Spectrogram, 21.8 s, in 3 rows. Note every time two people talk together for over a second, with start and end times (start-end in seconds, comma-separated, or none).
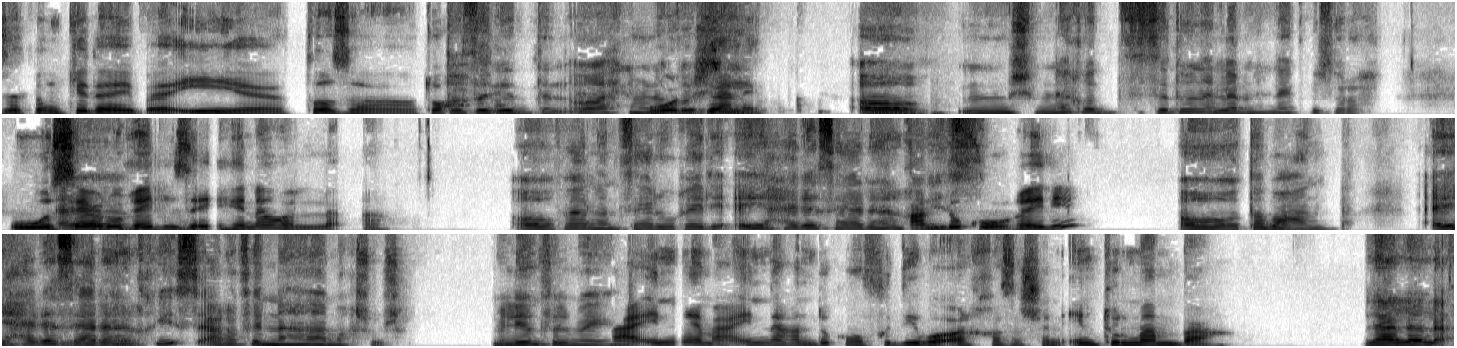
none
